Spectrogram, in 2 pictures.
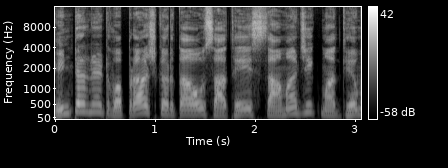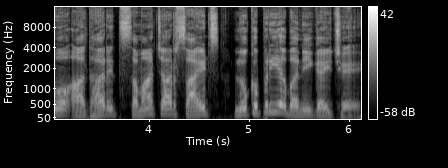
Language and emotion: Gujarati, neutral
